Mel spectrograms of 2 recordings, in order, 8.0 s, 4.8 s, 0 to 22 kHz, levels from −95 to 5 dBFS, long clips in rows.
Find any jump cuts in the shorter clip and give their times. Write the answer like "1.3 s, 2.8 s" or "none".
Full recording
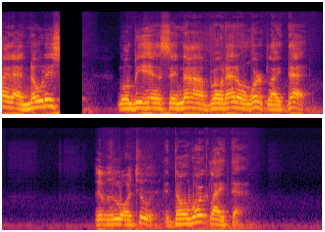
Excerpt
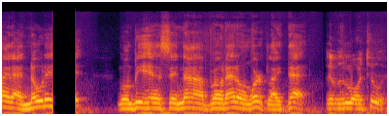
3.9 s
